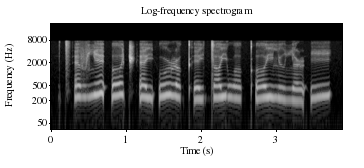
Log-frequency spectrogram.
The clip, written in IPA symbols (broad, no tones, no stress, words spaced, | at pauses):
t͡sʼɛvʎe ʔɤ t͡ʃʼɛjʔu ɭɤkʼejtʌj wɤkʼɤj lʲuʎɤɭʔi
